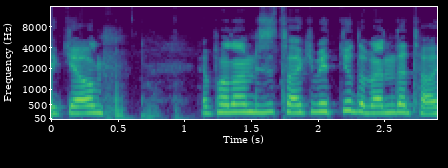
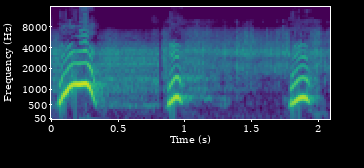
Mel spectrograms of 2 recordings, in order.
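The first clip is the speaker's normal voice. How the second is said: very high, loud scream; short repeated frightened shrieks; scream of fright; 12 dB louder, slower than usual. Real, not acted. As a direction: scream at a jump scare. Jump scare.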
